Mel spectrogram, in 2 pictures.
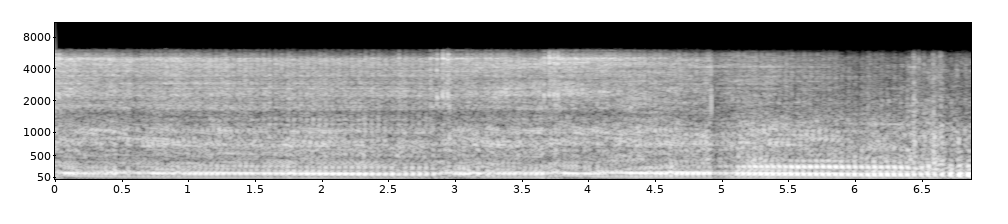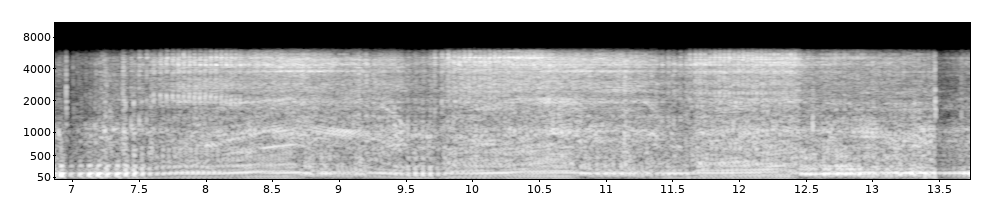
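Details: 2001 Honda 350 FourTrax ATV single-cylinder engine: fast, sharp ticking over a steady thump, much louder when driving and under load.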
